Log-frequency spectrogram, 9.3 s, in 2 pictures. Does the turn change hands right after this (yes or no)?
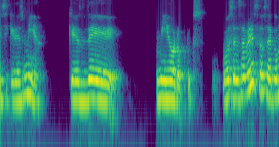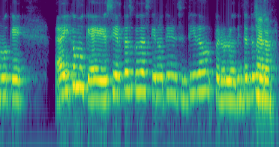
no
